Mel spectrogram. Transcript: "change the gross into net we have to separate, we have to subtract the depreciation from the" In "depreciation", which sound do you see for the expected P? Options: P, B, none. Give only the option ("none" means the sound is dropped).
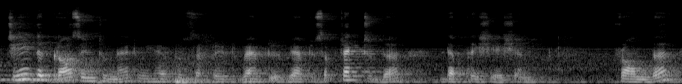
P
